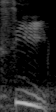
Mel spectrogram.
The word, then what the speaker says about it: Seath: you're pronouncing stuff, but it's really not pronounced like Seth, like the normal man name. It's like Seath, with the E sound.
